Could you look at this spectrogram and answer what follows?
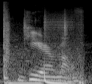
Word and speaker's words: Guillermo: Guillermo.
